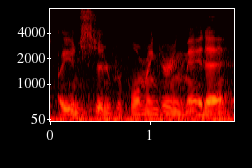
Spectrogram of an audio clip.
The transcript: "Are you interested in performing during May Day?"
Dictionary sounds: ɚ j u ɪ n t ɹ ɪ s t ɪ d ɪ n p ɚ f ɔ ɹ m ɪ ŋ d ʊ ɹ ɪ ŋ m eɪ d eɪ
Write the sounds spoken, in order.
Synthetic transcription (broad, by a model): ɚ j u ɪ n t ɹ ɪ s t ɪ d ɪ n p ɚ f ɔ ɹ m ɪ ŋ d ʊ ɹ ɪ ŋ m eɪ d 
